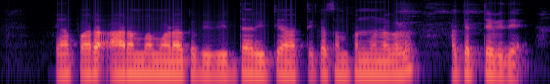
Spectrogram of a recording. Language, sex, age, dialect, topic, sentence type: Kannada, male, 25-30, Central, banking, statement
